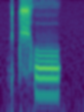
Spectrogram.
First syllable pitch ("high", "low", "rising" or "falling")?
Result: low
